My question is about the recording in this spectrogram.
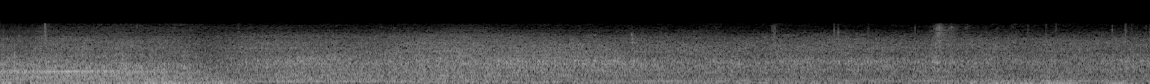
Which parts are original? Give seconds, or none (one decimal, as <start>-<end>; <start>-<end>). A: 0.0-7.1; 7.9-11.5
